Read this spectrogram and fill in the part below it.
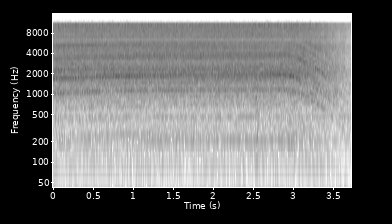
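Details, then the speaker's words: Sony SLV-N700 VHS VCR: steady high whirring motor note during fast rewind, winding down at the end; strong, healthy rewind. "we can hear the intensity with which he rewinds the tape"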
